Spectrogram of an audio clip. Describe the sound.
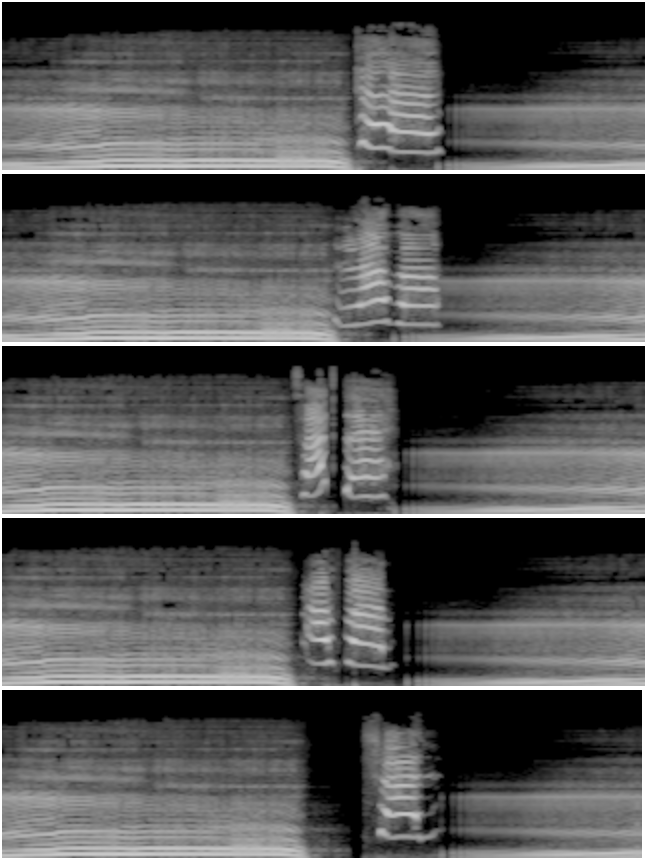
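A cow's low, drawn-out moo with wavering pitch, repeated several times in a regular pattern, each moo followed by a few short, high squeaks.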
